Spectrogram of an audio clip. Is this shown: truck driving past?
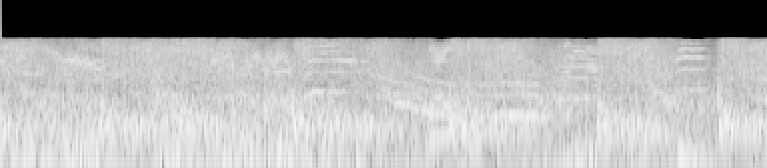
no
